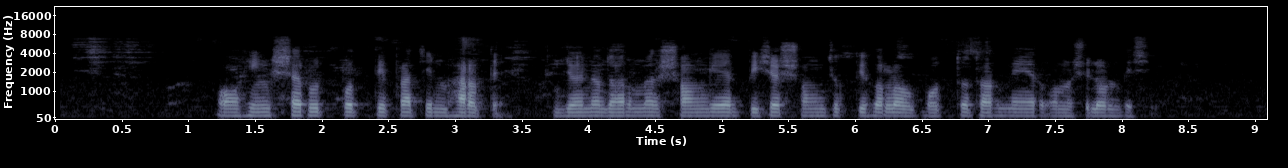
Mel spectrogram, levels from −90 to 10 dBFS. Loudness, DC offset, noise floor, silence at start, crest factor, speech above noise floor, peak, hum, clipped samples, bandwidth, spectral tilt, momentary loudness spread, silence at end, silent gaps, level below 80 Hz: -36 LUFS; under 0.1%; -76 dBFS; 0.25 s; 24 dB; 40 dB; -12 dBFS; none; under 0.1%; 7.6 kHz; -4.5 dB/octave; 12 LU; 0.9 s; none; -74 dBFS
